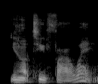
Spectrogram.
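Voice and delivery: repeated softly, voiced but hushed; quiet repeat. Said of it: "He said".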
